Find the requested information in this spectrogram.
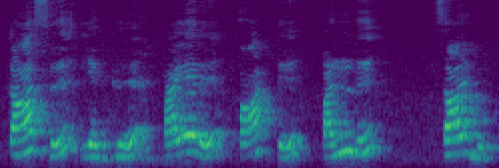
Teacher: இதுவே இறுதியில் வரும்போது, அதாவது சொல்லின் இறுதியில் வரும் பொழுது ஒரு மாத்திரைக்கு பதிலாக அரை மாத்திரை அளவே ஒலிக்குது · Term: குற்றியல் லுகரம்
